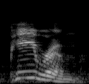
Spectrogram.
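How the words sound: It is pronounced the Central European Jewish way. "Some Central European communities even call it Purim"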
